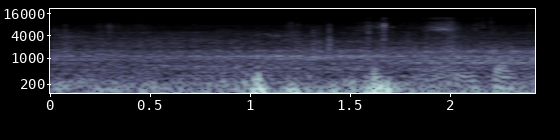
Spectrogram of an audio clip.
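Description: Steady low rumble of a motor vehicle's engine running nearby, with two dull thumps about a second in and half a second later.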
